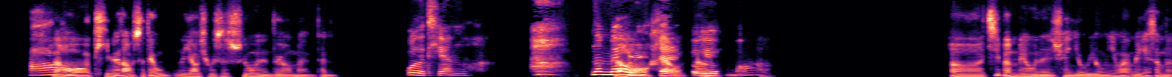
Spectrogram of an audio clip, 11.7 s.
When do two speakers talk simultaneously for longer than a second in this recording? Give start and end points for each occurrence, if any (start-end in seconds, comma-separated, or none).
6.1-7.7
